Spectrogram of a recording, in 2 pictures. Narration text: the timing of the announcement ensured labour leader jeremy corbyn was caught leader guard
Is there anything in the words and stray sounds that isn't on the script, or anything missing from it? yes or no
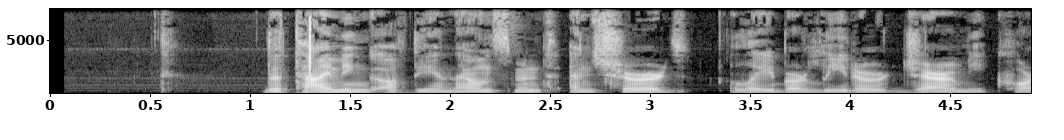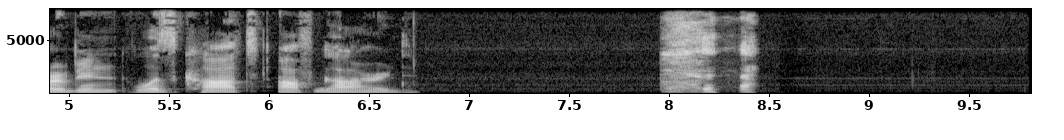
yes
